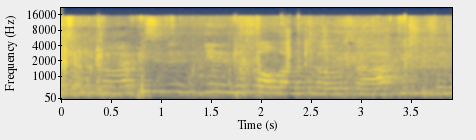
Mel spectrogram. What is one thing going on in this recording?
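A young girl speaks into a microphone over loudspeakers in an echoing hall.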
